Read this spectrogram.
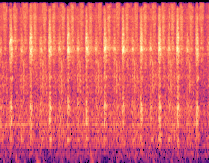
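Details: Older Yamaha golf cart, sat a couple of years, after key switch repair: starter spins engine in steady, even chuffing about five beats a second but it never fires; spark only appears when pedal released, no start.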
